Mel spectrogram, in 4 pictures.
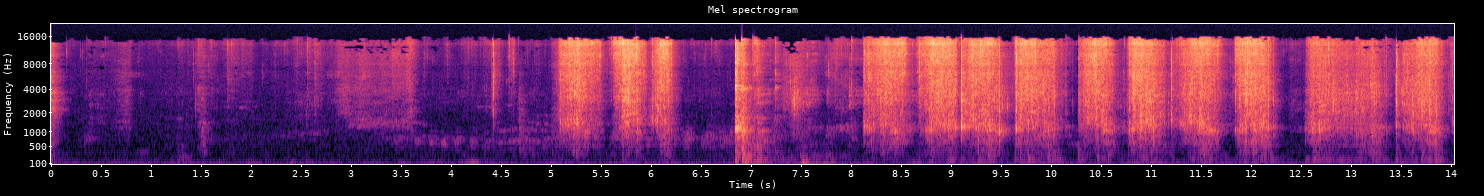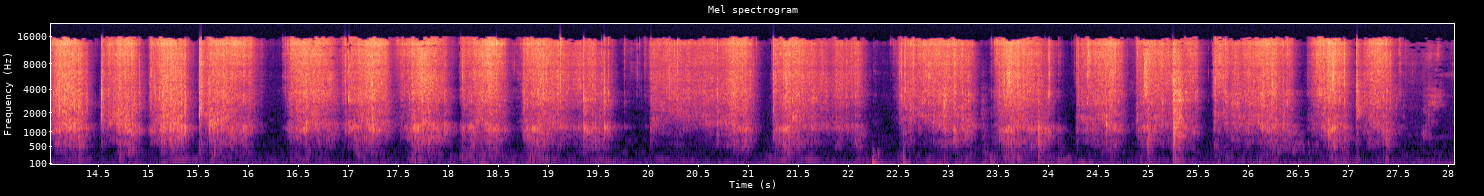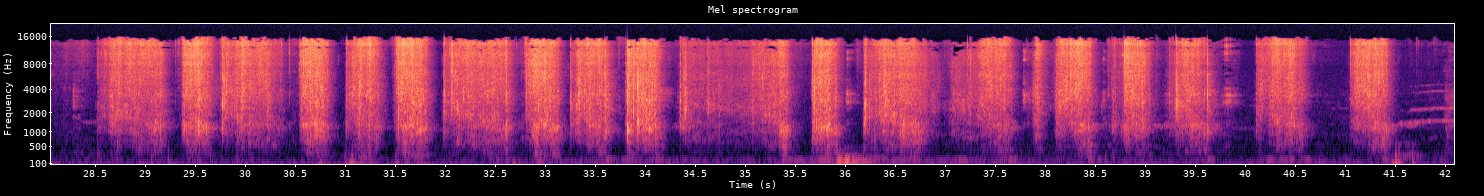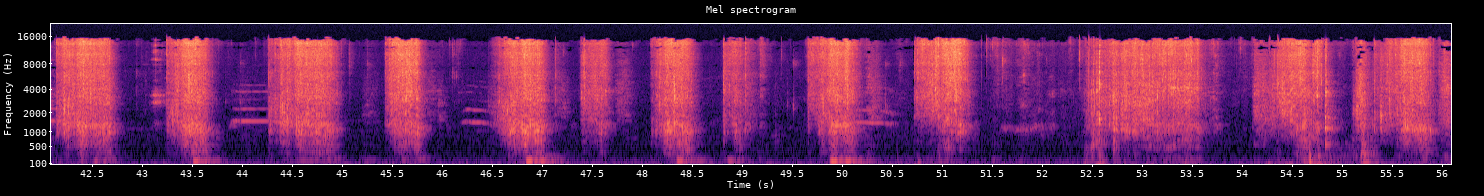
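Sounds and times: scraping crunching mud mix: 28.6 - 56.0.

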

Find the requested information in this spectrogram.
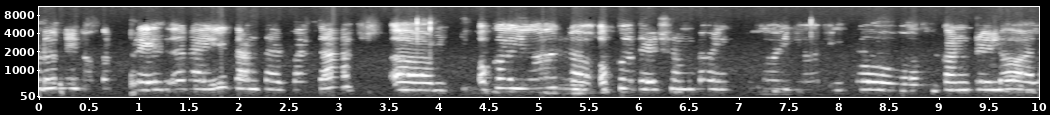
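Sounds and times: girl talking over video call: 0.0 - 10.0.

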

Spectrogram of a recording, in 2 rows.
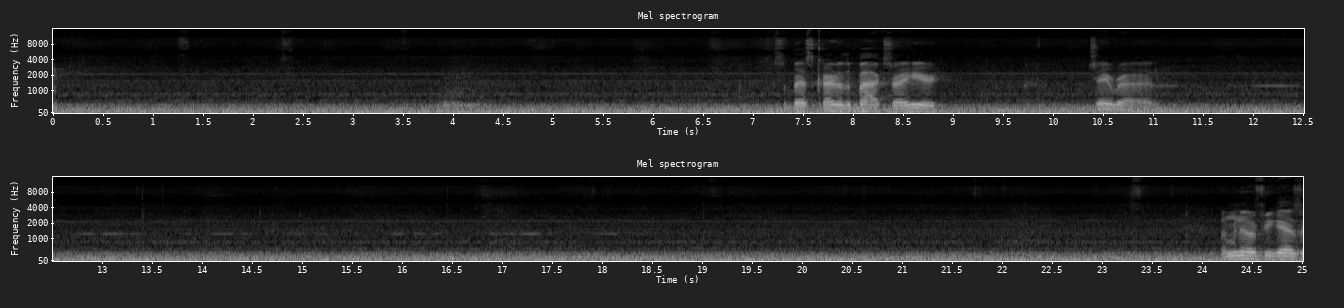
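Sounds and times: low rumbling background noise: 0.0 - 25.0.

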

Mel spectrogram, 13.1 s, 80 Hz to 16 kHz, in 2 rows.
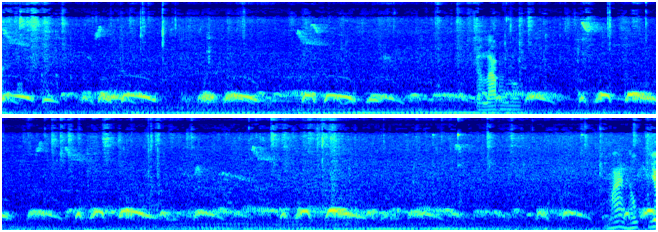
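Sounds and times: doves cooing: 0.0 - 13.0
exhaust fan hum: 0.0 - 13.0.

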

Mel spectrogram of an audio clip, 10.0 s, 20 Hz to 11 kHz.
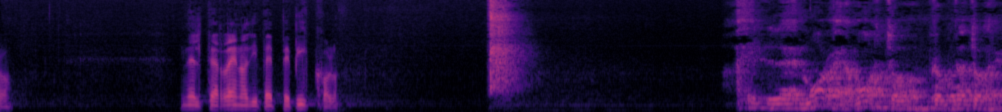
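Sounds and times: faint steady hum: 0.0 - 10.0.

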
